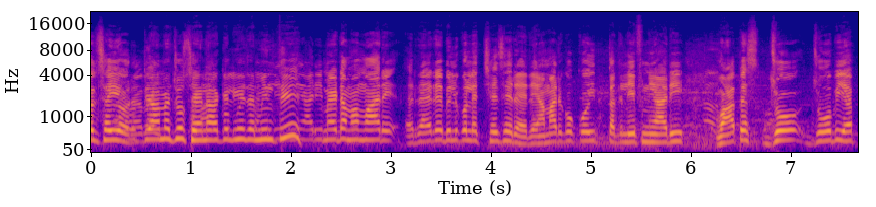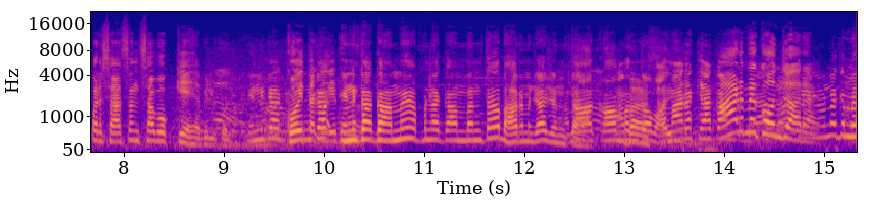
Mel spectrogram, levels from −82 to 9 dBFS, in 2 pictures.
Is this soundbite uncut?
yes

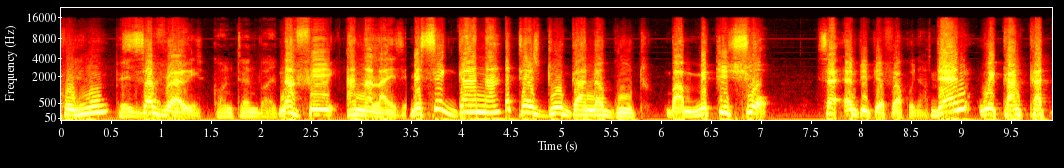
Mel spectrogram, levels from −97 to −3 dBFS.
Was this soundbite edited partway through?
yes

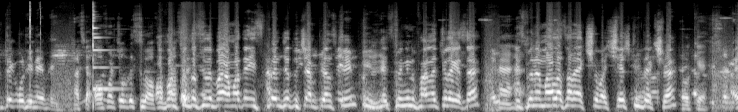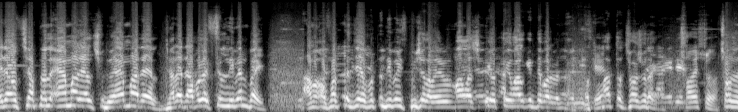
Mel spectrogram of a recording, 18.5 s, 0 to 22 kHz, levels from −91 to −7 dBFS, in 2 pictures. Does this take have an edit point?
no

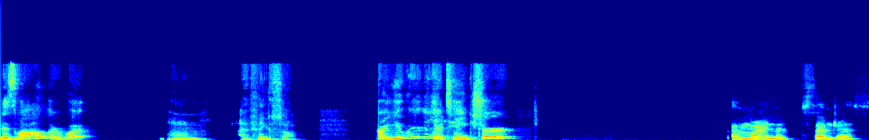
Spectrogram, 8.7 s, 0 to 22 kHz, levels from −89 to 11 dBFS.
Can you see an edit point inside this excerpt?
yes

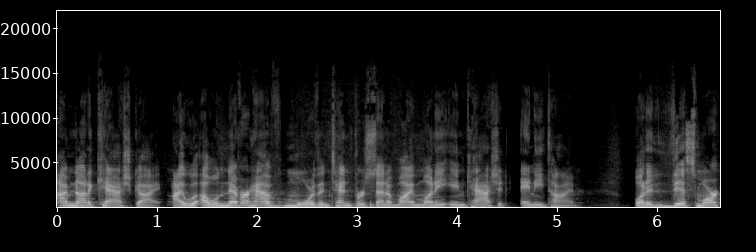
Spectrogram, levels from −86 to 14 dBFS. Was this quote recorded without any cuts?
yes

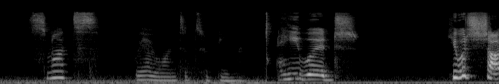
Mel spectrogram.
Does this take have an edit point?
yes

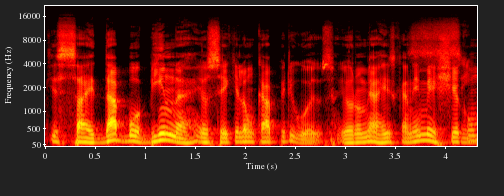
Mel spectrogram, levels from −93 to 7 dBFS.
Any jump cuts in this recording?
no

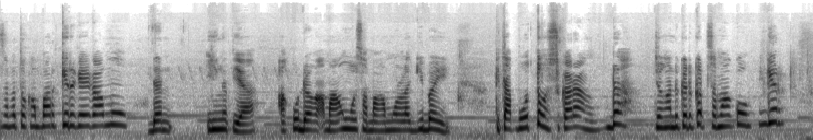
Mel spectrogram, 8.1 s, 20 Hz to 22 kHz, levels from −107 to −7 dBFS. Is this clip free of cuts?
no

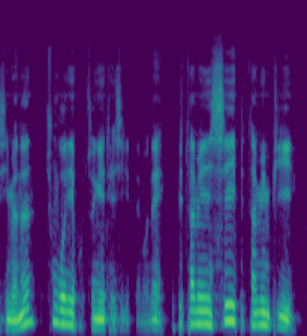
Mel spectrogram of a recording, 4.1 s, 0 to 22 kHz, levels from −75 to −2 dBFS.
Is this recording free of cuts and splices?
no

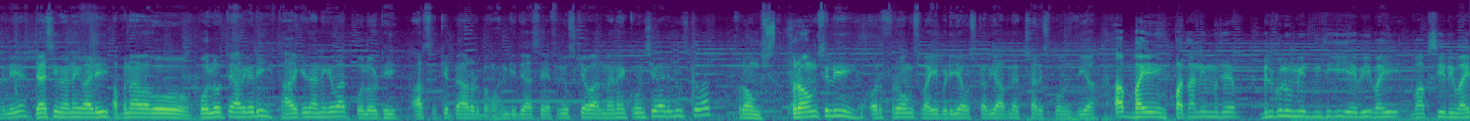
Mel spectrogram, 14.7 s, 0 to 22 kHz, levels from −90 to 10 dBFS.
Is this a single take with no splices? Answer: yes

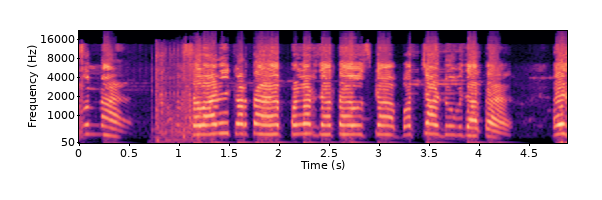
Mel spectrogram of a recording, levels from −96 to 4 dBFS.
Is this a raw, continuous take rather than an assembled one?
no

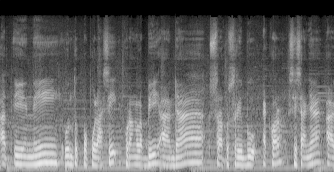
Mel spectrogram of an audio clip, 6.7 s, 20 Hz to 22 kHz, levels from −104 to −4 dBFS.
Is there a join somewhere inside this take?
no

